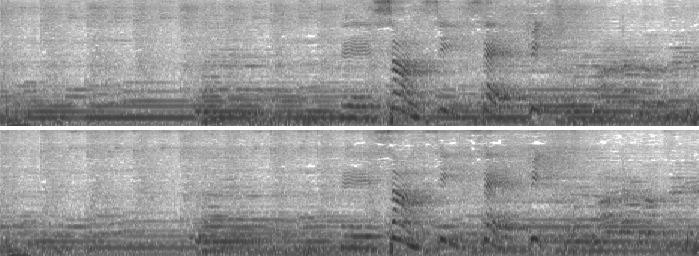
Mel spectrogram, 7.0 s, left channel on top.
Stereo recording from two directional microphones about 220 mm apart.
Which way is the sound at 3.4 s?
45° left (ahead or behind).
